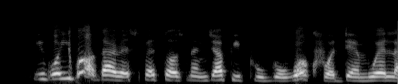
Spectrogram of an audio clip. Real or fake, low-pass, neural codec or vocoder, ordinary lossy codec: fake; 7.2 kHz; codec, 24 kHz, 1.2 kbps, DualCodec; none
